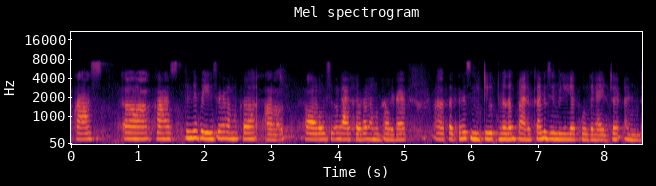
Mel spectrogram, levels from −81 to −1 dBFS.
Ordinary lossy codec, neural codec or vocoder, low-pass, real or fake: none; codec, 16 kHz, 1 kbps, FreqCodec, smaller model; 7.2 kHz; fake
